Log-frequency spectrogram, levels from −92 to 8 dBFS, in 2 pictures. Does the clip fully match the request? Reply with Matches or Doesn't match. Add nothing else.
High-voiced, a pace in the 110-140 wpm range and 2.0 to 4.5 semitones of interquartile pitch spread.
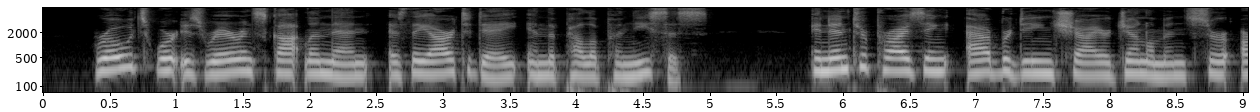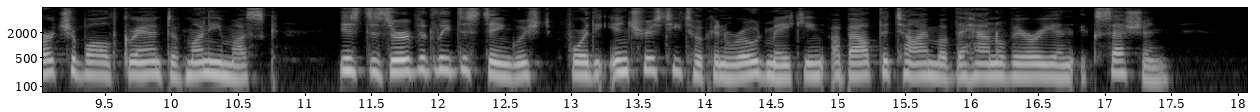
Matches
